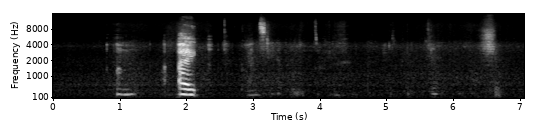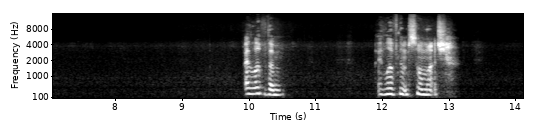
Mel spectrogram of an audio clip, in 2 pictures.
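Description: A young girl speaks in short, upset bursts.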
